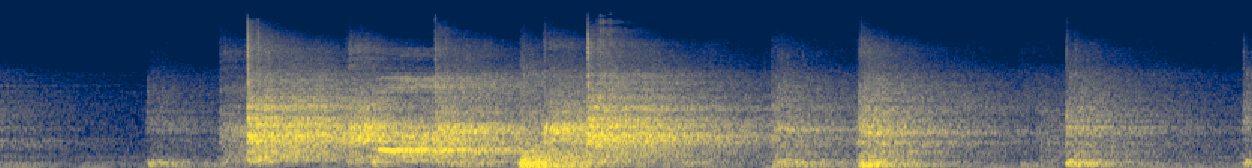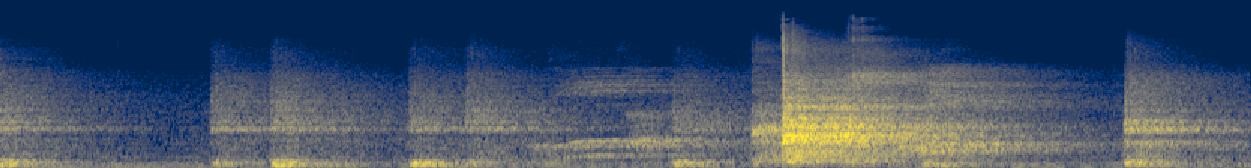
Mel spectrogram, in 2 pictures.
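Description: Racquetball rally: repeated sharp smacks of the ball off the racquets and the court walls, a second to a few seconds apart, each ringing out with a long echo in the enclosed court.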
